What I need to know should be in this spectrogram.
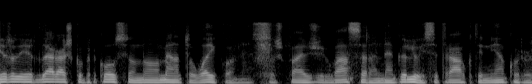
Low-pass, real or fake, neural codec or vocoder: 7.2 kHz; fake; codec, 16 kHz, 0.8 kbps, ZipCodec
